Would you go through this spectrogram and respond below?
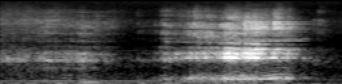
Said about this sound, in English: Nice burp.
